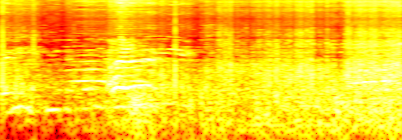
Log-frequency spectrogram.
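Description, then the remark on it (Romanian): Floodwater rushes in after the gallery under a pond collapses, sloshing and churning steadily throughout, a dense wash of splashing that rises to a fuller surge around the middle, with brief voiced sounds mixed in during the first second. “Nu e lucru curat, dar parcă se aude un clipoce ciudat. Ia uite, apă, e inundație, să fugim!”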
